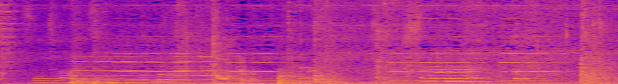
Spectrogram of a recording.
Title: Young Baby coming out of Anesthesia after Surgery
